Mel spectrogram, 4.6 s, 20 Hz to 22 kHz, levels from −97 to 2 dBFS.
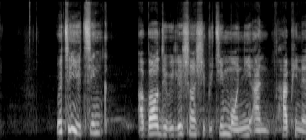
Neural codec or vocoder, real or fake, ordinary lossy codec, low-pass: none; real; none; none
